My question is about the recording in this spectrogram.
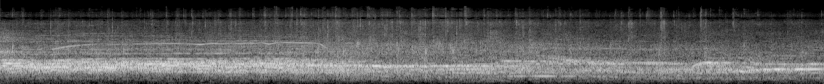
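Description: Theatre audience applauding and cheering steadily. A long high-pitched cheer rises above the clapping during the first three seconds.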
